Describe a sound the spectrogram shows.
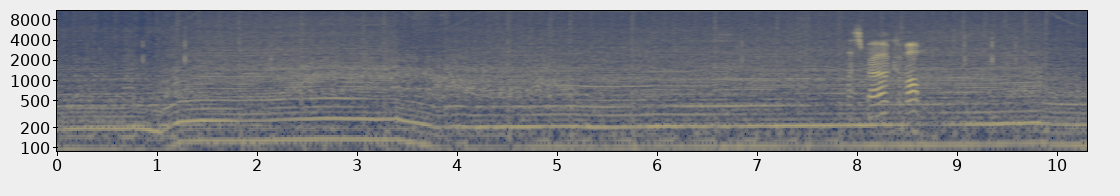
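A racing car engine roars steadily, rising in pitch with each gear and dropping at a gear change.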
